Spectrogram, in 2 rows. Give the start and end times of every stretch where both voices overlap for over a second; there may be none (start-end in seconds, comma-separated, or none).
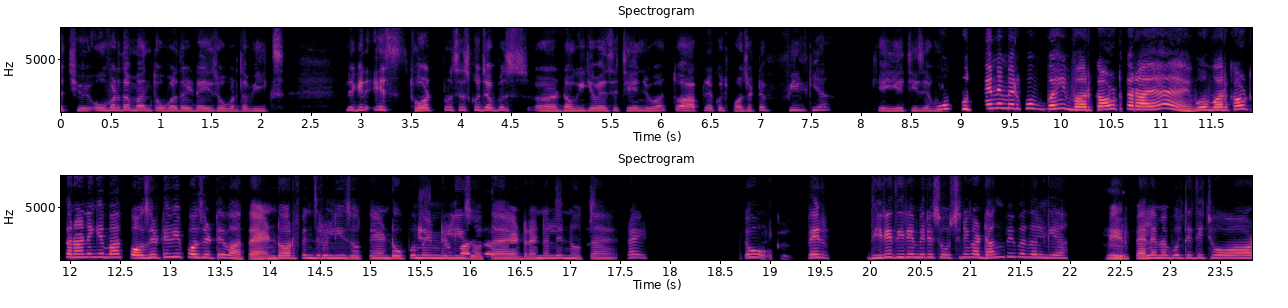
15.5-17.3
